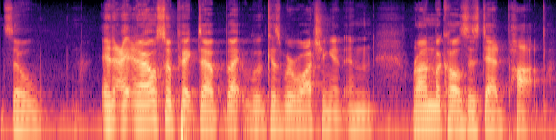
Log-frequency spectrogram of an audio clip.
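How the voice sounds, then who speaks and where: Male co-host, bright voice, faint Canadian accent, irreverent and giggly. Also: mid-range voice, normal speed. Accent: slightly Canadian-sounding. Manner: joking, swears, laughs often. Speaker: podcast co-host. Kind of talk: casual chat.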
